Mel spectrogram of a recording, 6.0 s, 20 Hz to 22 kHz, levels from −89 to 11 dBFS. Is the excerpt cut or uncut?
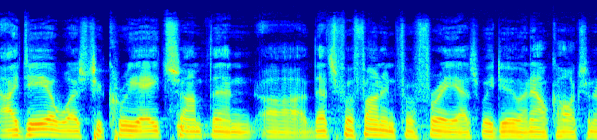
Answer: uncut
